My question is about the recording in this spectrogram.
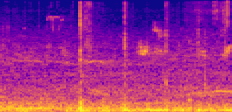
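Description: Outdoor background: a steady low hum with faint chirps of small birds, broken by one sharp click a little under a second in.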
